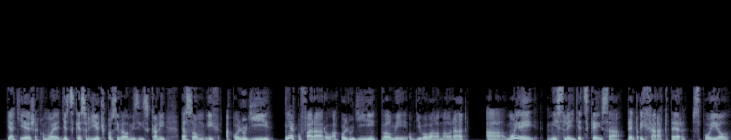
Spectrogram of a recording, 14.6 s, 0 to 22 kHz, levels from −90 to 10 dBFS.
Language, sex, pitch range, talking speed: Slovak, male, 105-150 Hz, 140 wpm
